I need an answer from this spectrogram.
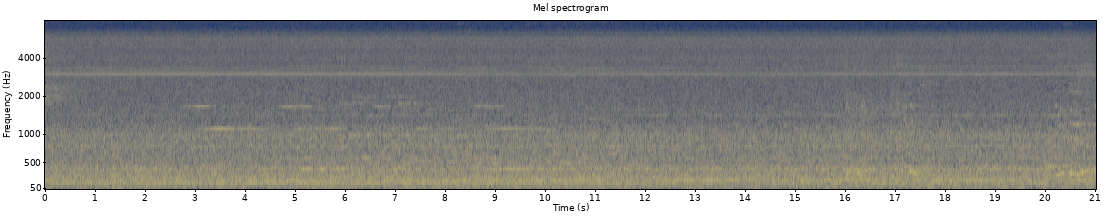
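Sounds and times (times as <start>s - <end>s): stationary train whirring hum: 0.0s - 21.0s.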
